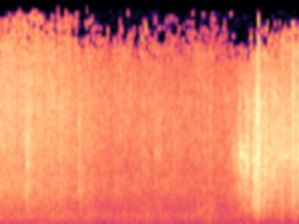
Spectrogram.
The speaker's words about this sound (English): Oh, what was that? That rustling sounds like something moving in the leaves on the ground. Oh, I can see a snake slithering off deeper into the bush. It's slithering pretty fast.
